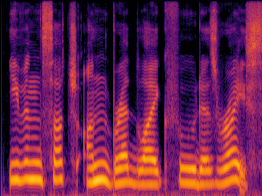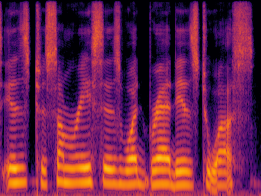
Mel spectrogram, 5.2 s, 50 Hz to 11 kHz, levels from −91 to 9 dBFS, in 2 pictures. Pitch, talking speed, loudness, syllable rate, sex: 205 Hz, 170 wpm, -14 LUFS, 4.1 syllables/s, female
